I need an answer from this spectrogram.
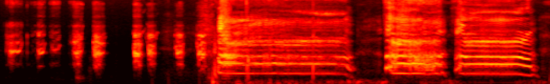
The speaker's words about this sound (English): That was all his friends cheering. Because his eyes popped. His eyes popped out, and the other guy's ankles broke.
